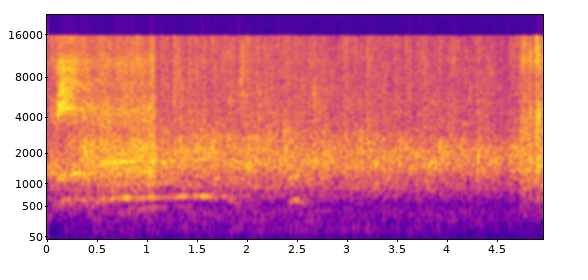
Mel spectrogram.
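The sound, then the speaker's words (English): A church audience applauding steadily to welcome a guest speaker on his last visit, a broad sustained wash of clapping from many hands that holds even throughout, warm, continuous applause and no talking. “Let's give him one last warm Pacific Baptist welcome as he comes.”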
